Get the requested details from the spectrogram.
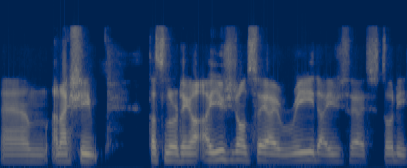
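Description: Against a quiet background, a man with a Dublin accent speaks at a medium pitch in a monotone, flat intonation. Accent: Dublin Irish. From Ireland, Dublin. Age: 30s. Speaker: strength and conditioning coach. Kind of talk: casual chat. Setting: video call.

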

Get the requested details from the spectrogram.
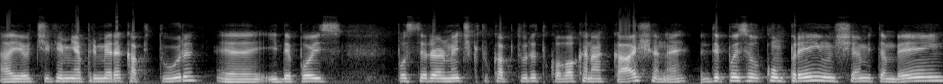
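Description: A plain, everyday voice speaks at a fairly slow pace with fairly even intonation. Its loudness swings widely. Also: man, fairly high pitch for a man. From southern Brazil, Criciúma, Santa Catarina. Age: 30s. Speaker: stingless beekeeper, traffic officer. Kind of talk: radio interview.

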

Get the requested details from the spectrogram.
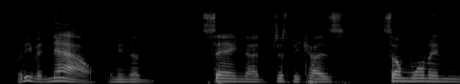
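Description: Using medium pitch and ordinary pitch variation, a man talks in an unremarkable speaking voice. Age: 20s. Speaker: political podcast host. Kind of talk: solo political commentary. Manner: repeats words often, stumbling.

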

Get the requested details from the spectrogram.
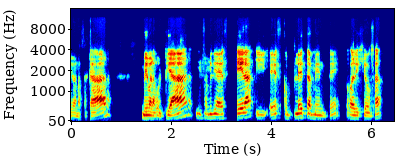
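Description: At a moderate pace, a man speaks in a plain, everyday voice. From Mexico, Yucatán (Mérida). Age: 20s. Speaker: cyclist sharing personal testimony. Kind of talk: testimony.

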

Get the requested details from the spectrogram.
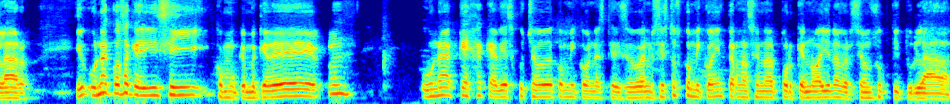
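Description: The speaker talks at a fairly quick pace with a Mexican accent and ordinary pitch variation. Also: man, fairly high pitch for a man. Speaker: podcast co-host. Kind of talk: casual chat.

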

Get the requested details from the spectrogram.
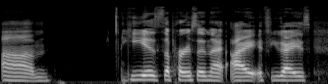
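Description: A woman with an American accent speaks at a fairly slow pace in a bright, sharp, animated tone at medium pitch, in a very clean recording with a silent background and a dry, close sound with no echo. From Wisconsin. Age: 30s. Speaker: podcast host. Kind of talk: casual monologue.

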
